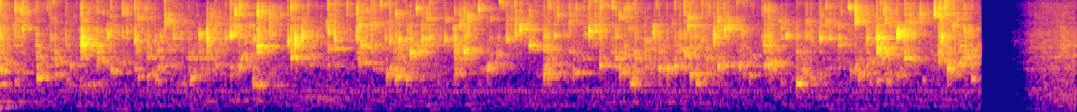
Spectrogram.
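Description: Water runs steadily from a tap into a filling container, a continuous splashing rush that cuts off abruptly near the end.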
